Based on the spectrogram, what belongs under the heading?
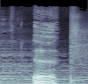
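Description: A single loud, close burp lasting about half a second, low and throaty with a rumbling tone, followed by a brief faint sound and quiet.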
